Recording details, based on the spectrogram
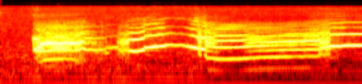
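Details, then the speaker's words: Bullock cart wheel turning: loud wavering squeal rising and falling with each revolution, because the axle has no oil or grease at all. "গরু গাড়িতে উঠার পর একটা সুন্দর শব্দ আসছিল সে গরু চাকা থেকে সেই চাকার শব্দটি আমি আপনাদের শোনাচ্ছি আগেই বলেছি চাক্কার মধ্যে তেল মবিল কিচ্ছু নাই এইজন্য শব্দটা এরকম হচ্ছিল আরকি"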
